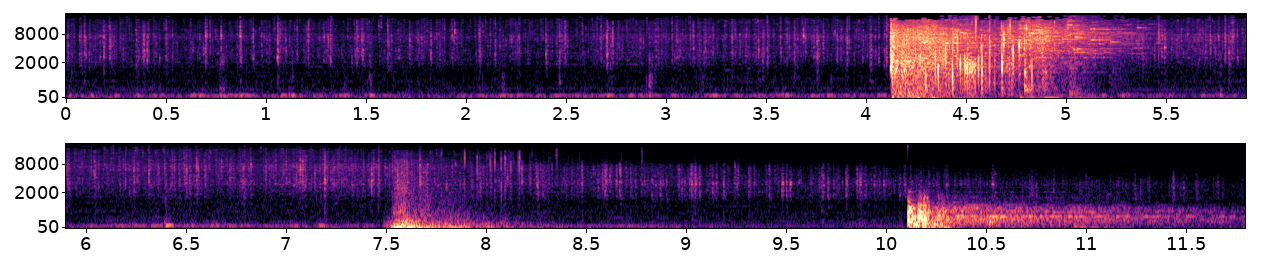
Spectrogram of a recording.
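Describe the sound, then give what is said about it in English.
A brick smashes a glass skylight in a fancy hardware store: one loud crash of shattering glass with tinkling debris, followed by two shorter, quieter glass crashes, with near-silence in between. “Smash the skylight for me. What kind of hardware store has a skylight? A fancy one, apparently. Hand me that brick.”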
